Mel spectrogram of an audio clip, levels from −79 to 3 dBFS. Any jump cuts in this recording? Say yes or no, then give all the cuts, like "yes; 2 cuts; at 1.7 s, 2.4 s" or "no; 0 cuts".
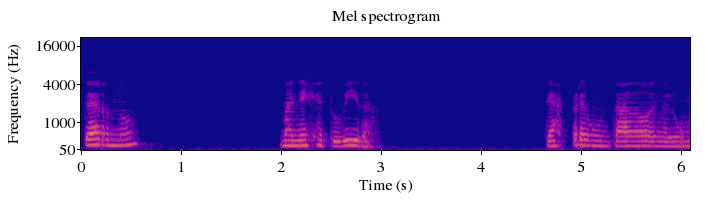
no; 0 cuts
